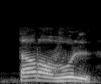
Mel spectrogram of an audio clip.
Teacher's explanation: را زبر کی وجہ سے پر پڑھیں گے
